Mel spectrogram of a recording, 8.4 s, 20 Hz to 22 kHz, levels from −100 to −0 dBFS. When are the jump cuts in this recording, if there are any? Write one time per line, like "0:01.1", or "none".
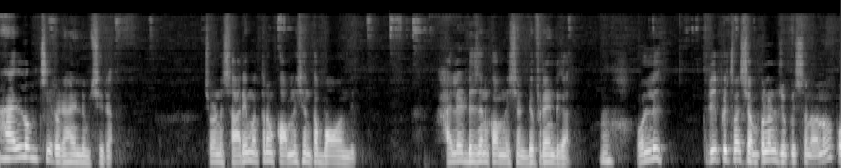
none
